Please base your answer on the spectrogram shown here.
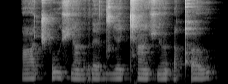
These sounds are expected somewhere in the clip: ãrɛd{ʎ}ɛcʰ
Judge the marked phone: correct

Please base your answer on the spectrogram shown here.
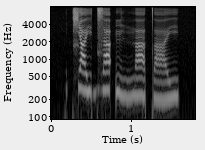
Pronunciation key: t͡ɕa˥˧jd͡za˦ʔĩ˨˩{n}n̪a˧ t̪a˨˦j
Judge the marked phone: correct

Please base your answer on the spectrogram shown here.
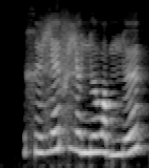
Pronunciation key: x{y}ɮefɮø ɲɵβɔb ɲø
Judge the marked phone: correct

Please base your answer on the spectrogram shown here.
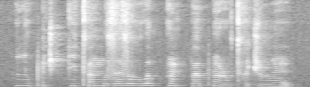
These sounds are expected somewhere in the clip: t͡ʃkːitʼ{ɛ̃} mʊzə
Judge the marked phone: incorrect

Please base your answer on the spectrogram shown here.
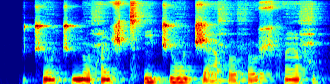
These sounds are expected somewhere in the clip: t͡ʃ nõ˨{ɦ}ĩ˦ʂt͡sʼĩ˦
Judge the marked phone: incorrect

